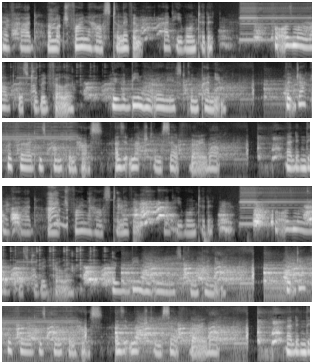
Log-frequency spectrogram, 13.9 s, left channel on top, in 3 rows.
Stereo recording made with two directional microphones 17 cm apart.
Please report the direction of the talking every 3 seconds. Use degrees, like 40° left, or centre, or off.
60° left, 50° left, 30° left, centre, 10° right.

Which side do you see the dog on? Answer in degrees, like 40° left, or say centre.
60° right.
